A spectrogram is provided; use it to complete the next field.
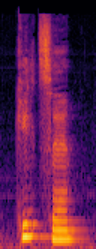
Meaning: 1. hoop 2. ring 3. tree ring 4. terminal (bus, tram) 5. roundabout, traffic circle 6. (in plural) rings
- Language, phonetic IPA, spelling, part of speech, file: Ukrainian, [kʲilʲˈt͡sɛ], кільце, noun, Uk-кільце.ogg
